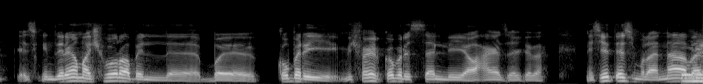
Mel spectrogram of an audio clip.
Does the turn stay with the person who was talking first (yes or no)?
yes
